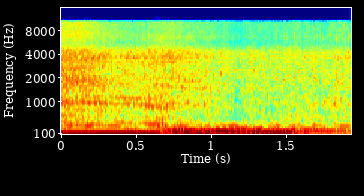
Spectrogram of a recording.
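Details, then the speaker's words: Nissan S14 SR20DET red top revved from idle; light tapping seeming to come from upper intake manifold, keeps pace with revs, fades near top; owner unsure if rod knock, bad lifter or both; engine tapping while revving. "i can't tell if this noise is getting worse or if it's a rag knocked or what's playing with developing"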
